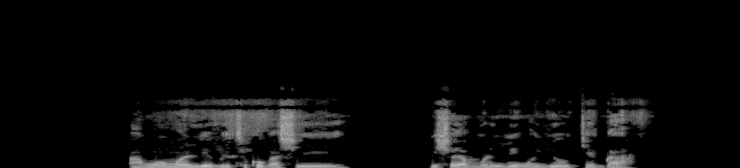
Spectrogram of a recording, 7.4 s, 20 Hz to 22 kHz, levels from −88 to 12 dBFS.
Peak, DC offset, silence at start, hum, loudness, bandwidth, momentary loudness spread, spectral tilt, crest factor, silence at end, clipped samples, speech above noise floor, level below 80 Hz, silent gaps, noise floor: -8 dBFS; under 0.1%; 1.3 s; none; -25 LUFS; 9.6 kHz; 11 LU; -4 dB/octave; 20 dB; 1 s; under 0.1%; over 65 dB; -66 dBFS; 3.50-4.29 s; under -90 dBFS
